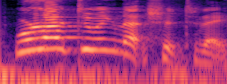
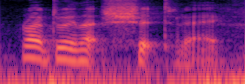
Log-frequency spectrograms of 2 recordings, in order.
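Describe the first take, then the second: First: High, loud, fast scolding; scolding shout. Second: Said in the usual way. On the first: Real, not acted. Vlogger scolding her blinking lights, high angry shout. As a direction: yell it as a firm order, pitched high.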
